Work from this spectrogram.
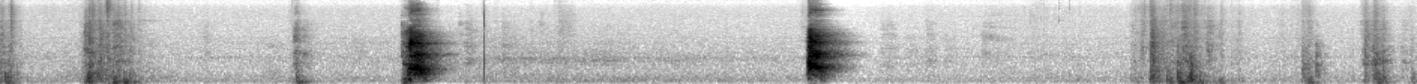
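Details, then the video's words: A whippet going crazy during a mad five minutes: two loud, sharp single barks about five seconds apart, with quieter scuffling and soft noises in between and toward the end. "Blu the whippet going crazy"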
